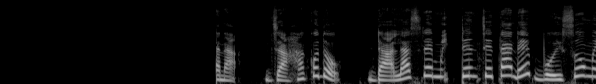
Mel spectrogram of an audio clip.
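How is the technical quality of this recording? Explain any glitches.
The recording has one clear glitch, right at the start. Audio dropout to silence runs from 0 s to about 2.17 s. The input was most likely lost through a disconnected device, failed link or stray mute, so silence was written. The clip opens in dead silence with no room tone, then the speech cuts in mid-flow.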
